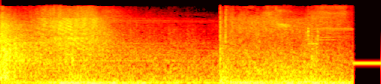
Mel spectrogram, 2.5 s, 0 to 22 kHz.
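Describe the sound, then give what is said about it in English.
Loud tree-cannon fire in an Arbor Day radio promo for 91.5 WRFT: a heavy booming blast rumbles, then a second blast hits around the midpoint, and the rumble cuts off abruptly into silence. “Is that a tree cannon? Run!”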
